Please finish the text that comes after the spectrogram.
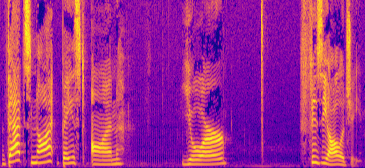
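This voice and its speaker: A woman's voice: a little high, extremely slow, pauses often, a bit bright, no room sound. Rambling woman podcast co-host. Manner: rambling, trails off mid-thought. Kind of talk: casual chat.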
